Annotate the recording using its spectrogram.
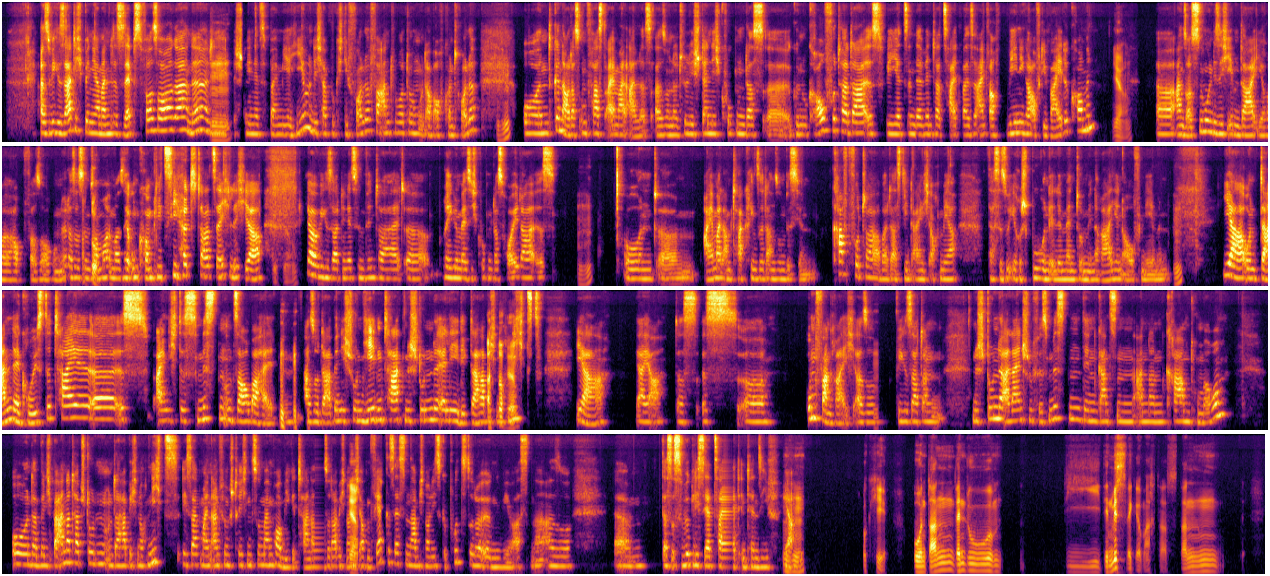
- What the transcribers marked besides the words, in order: static; other background noise; laughing while speaking: "unkompliziert"; chuckle; distorted speech; unintelligible speech
- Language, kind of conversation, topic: German, podcast, Wie hast du wieder angefangen – in kleinen Schritten oder gleich ganz groß?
